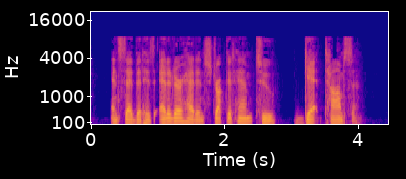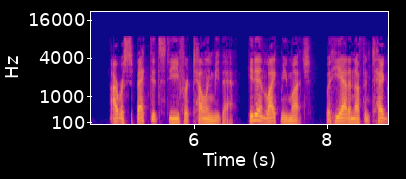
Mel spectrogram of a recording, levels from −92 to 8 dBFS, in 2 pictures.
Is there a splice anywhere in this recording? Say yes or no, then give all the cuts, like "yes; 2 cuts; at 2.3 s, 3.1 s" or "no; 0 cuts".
yes; 1 cut; at 6.7 s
